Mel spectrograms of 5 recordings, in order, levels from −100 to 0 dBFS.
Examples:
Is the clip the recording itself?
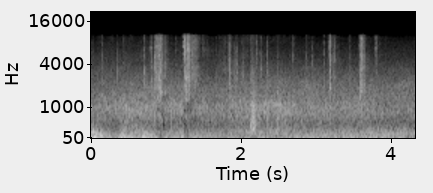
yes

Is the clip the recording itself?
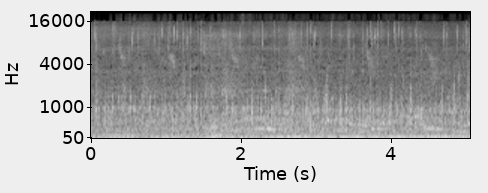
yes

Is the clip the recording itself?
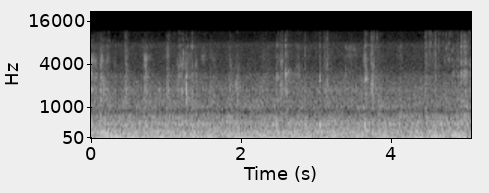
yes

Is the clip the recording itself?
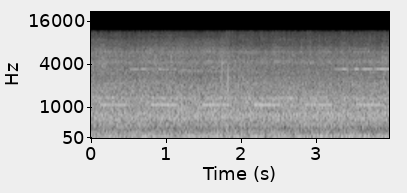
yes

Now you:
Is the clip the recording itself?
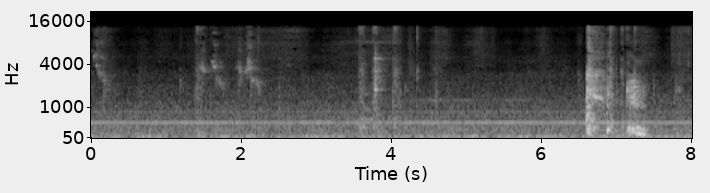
yes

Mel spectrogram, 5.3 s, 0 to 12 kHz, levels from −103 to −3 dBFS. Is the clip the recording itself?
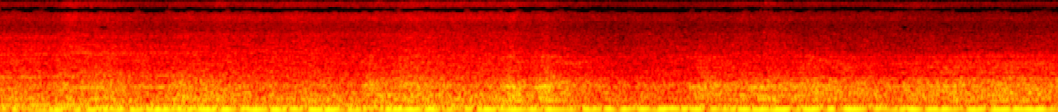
yes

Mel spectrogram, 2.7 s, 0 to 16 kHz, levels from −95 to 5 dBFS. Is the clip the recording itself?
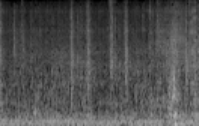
no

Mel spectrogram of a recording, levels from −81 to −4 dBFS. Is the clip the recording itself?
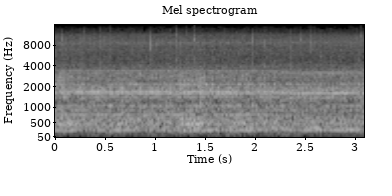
yes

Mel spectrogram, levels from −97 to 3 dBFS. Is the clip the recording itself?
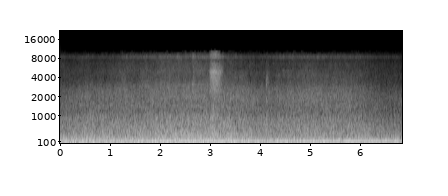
no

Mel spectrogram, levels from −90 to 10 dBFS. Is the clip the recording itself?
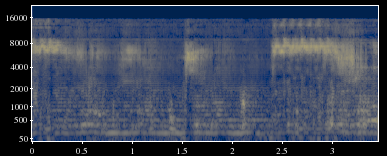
no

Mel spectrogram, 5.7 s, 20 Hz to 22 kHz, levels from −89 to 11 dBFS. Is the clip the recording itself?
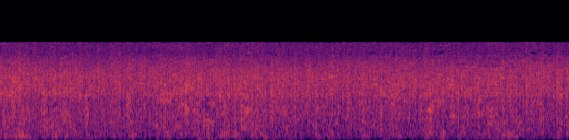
yes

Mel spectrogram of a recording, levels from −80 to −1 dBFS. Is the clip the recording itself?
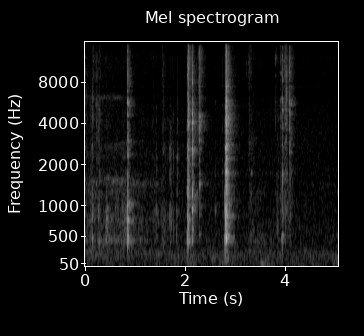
no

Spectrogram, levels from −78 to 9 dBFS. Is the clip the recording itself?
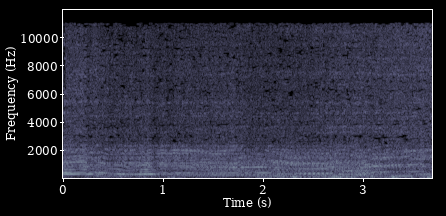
yes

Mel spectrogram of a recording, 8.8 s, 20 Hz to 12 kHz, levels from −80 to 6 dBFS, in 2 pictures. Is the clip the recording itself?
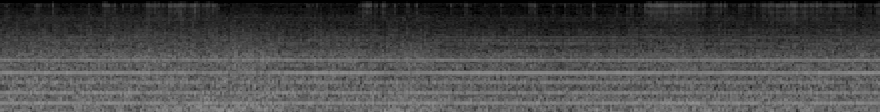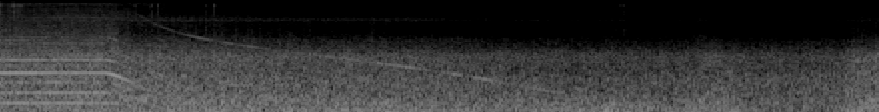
yes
